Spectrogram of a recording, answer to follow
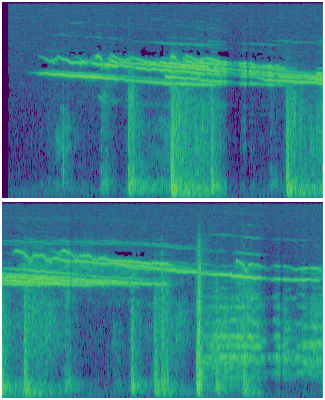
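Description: Fireworks going off: a string of sharp bangs and crackling bursts at irregular gaps of a fraction of a second to a second, with high thin whistles running over them and slowly falling in pitch.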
